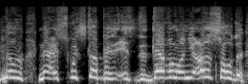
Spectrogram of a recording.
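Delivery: high-pitched, rushed mock alarm; imitating a spooked friend; frantic warning. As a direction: blurt it out high and fast.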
